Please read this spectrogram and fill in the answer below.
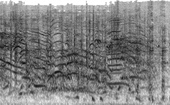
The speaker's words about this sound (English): Whole sled dog team there applauding you.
